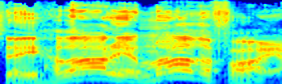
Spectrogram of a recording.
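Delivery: clumsy fake Boston accent. Trying again after a weak first attempt among friends, a bad boston accent. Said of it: "Why is your Boston accent so shitty?".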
